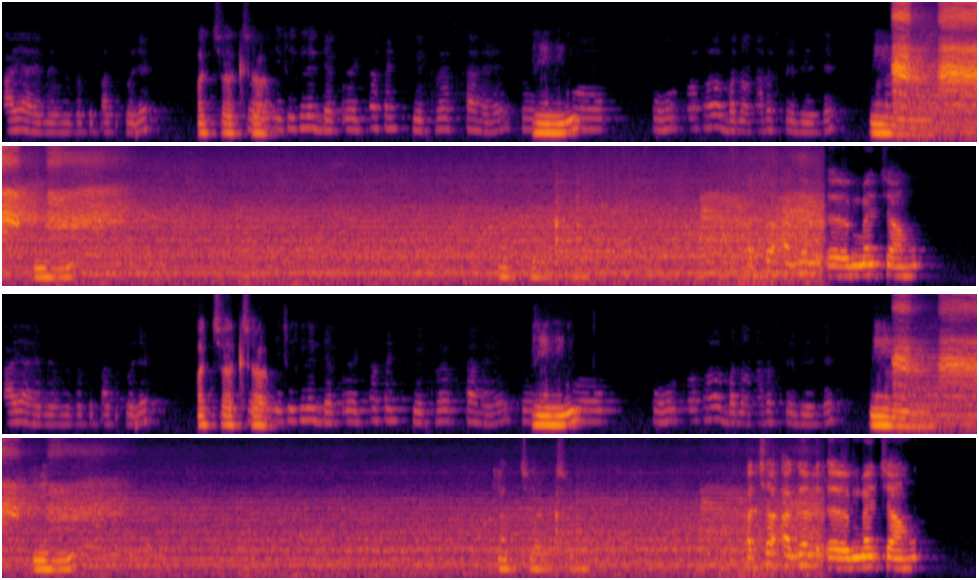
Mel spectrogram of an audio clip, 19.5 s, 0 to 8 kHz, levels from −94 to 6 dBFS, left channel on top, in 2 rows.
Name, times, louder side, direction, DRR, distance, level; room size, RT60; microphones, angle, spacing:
voice 1, 0.0-1.5 2.4-6.0 6.5-8.3 8.7-9.6 10.5-16.8 18.2-18.5, left 1 dB, 35° left, 1.1 m, -45 dB
voice 2, 1.9-2.7 5.3-5.8 8.7-9.3 10.0-10.5 14.7-15.6 17.2-18.9, right 4 dB, 65° right, 0.5 m, -26 dB
sound 1, 8.9-18.0, left 5 dB, 80° left, 0.8 m, -28 dB
23.0 x 7.9 x 3.9 m
head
